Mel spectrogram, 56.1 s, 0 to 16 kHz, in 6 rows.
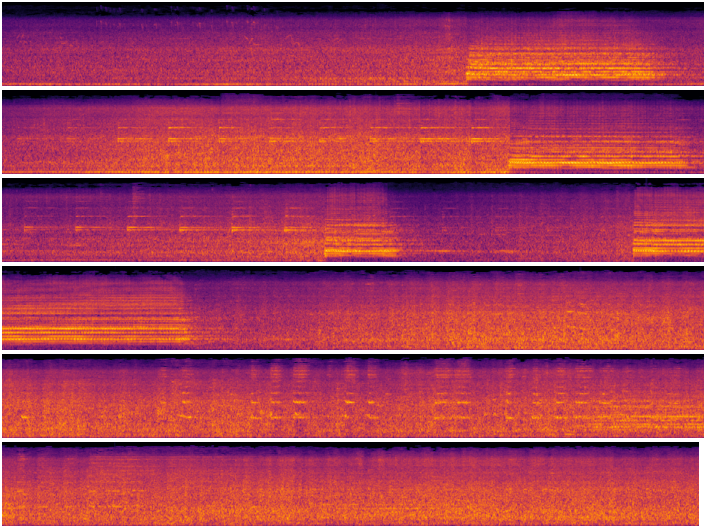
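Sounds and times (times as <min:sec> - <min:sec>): locomotive air horn: 0:06.2 - 0:09.3, 0:16.0 - 0:18.9, 0:23.0 - 0:24.6, 0:27.1 - 0:31.1, 0:40.8 - 0:42.5, 0:43.2 - 0:47.2
freight cars clicking over rail joints: 0:31.5 - 0:56.0
high wheel squeal: 0:43.2 - 0:45.7.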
